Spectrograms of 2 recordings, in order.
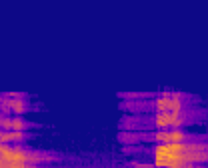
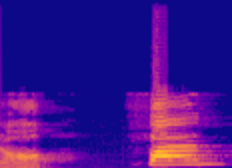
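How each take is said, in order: First: 판 drawn out very slowly and loud, with a fourth tone; falling tone model. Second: 판 said loud as the target sound; loud model word. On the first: Teacher modelling fourth tone 판 for kids. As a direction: drag out 판 with a sharp falling tone. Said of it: "사 성이 되겠죠". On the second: Teacher showing kids the sound 판, loud. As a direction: stress 판 loudly. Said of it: "어떤 발음일까요". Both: Shown as a demonstration.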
